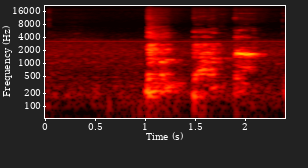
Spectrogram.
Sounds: Throat clearing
